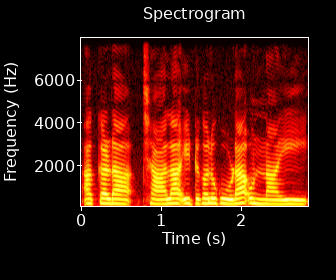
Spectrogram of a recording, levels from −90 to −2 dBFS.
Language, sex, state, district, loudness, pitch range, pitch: Telugu, female, Telangana, Hyderabad, -14 LUFS, 200-225 Hz, 215 Hz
